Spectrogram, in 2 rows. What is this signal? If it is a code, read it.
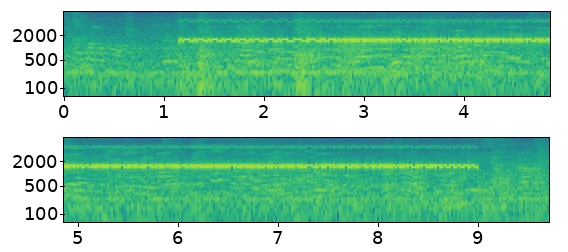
NAVTEX (SITOR-B), 100 baud, 170 Hz shift, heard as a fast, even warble, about 1550 Hz centre, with the noise of a cafe. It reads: LES CAMIONS FRANCAIS BERLIET ET SAVIEM.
